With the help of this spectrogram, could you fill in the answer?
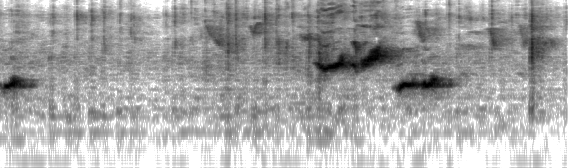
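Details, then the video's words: Sumatran forest chestnut-rumped babbler, male, singing: a short low whistle, soft twitters, then a rising slurred whistle followed by a lower wavering whistled note. "suara burung tepus tunggir merah gacor"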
